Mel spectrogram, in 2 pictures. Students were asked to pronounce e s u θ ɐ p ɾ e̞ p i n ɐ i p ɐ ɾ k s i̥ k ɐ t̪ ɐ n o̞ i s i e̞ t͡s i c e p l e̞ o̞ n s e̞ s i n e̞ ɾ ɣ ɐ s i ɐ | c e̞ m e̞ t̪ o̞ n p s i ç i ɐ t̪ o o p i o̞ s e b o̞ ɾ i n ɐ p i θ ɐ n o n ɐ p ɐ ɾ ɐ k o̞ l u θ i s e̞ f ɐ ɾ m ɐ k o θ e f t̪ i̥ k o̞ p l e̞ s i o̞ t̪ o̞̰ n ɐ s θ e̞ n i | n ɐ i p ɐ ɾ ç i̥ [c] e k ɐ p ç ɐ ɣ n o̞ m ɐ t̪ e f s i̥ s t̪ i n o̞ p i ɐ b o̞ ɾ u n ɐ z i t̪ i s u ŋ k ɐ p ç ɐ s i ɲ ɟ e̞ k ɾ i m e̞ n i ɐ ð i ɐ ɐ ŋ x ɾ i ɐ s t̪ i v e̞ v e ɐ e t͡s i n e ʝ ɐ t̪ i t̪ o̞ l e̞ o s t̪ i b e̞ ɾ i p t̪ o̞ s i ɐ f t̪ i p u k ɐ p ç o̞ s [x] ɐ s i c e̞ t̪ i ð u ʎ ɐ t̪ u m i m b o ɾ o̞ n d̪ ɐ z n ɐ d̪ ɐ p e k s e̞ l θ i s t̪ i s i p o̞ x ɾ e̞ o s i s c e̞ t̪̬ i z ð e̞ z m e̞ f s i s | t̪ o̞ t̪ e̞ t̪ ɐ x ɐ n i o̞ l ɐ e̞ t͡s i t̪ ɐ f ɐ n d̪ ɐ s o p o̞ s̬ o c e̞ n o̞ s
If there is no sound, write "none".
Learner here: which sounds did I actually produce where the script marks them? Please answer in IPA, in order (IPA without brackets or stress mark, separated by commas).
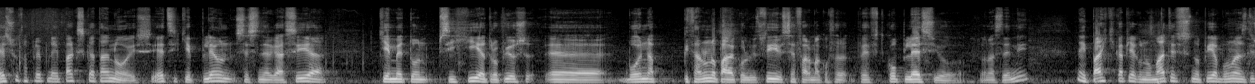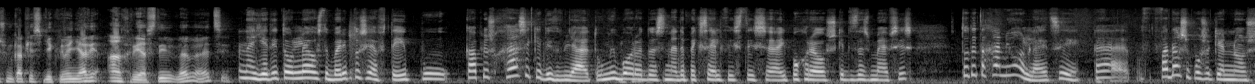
c, x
